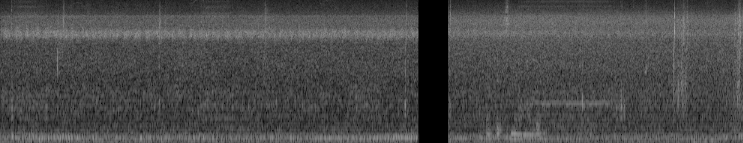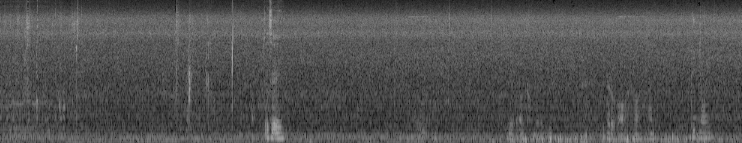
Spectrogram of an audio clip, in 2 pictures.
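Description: A monkey chews and smacks on food close by.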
